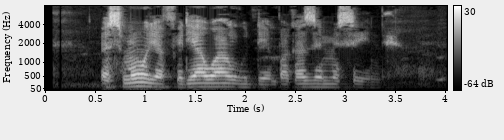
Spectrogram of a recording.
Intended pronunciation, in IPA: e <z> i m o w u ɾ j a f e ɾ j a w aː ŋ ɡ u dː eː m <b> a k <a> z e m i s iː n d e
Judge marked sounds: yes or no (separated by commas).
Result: no, no, yes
